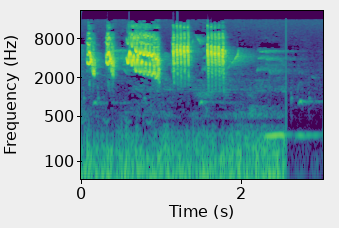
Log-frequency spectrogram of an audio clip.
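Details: Female oriental magpie-robin calling males: harsh, buzzy, scratchy chattering notes in rapid bursts, about four per second, over a steady low background hum, ending with a sharp click.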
